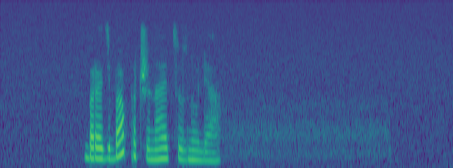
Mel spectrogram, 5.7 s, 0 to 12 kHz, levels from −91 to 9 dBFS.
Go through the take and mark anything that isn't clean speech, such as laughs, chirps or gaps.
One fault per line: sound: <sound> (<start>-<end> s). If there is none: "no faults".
no faults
